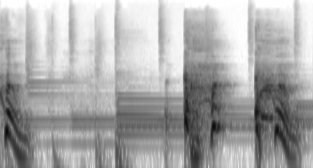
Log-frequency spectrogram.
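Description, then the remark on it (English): A harsh coughing fit, a delayed cough after smoking hash: strained, raspy throat sounds build into several loud, rough coughs in quick succession, with no talking in between. “I must have had a delayed cough from the hash.”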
